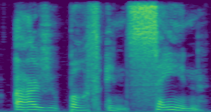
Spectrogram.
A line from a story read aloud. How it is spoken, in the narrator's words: Nia Mingzhu growled furiously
